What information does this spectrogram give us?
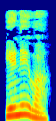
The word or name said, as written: ಎಣೆವ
